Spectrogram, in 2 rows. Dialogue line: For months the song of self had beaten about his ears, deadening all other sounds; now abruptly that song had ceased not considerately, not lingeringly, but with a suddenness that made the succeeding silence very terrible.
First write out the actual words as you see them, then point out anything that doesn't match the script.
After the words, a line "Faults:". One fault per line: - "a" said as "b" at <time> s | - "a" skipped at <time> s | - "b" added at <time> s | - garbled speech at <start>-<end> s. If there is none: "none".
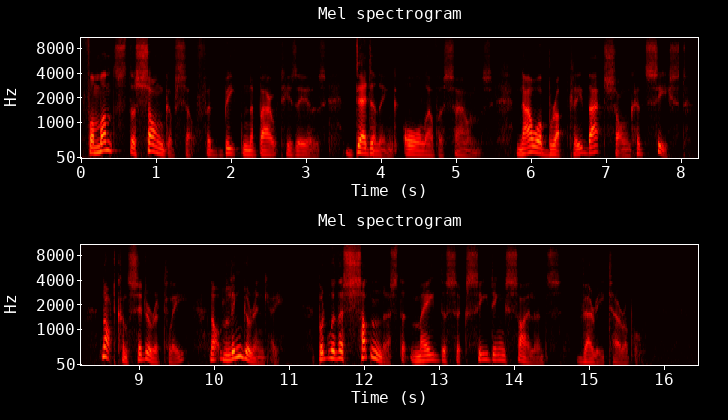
For months the song of self had beaten about his ears, deadening all other sounds; now abruptly that song had ceased not considerately, not lingeringly, but with a suddenness that made the succeeding silence very terrible.
Faults:
none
